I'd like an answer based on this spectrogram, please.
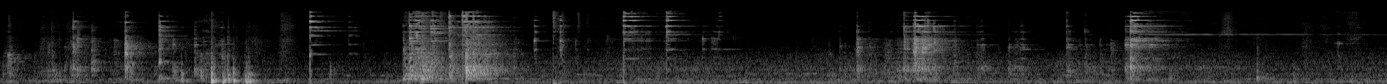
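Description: Scattered metallic clinks and clanks, several of them ringing briefly, from the steel rear axle, leaf spring and tools being knocked together as the axle is lowered onto the new leaf spring and guided into place.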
